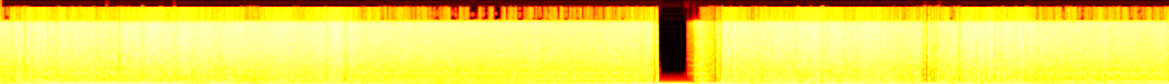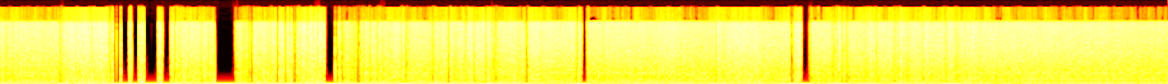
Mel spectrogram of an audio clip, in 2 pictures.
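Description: Loud steady hiss with a low droning hum from an FPV plane's onboard camera audio, carried over an analog video link: the plane's electric motor, propeller and wind in flight, buried in transmission noise. The sound cuts out completely several times, the longest gap about eight seconds in.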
